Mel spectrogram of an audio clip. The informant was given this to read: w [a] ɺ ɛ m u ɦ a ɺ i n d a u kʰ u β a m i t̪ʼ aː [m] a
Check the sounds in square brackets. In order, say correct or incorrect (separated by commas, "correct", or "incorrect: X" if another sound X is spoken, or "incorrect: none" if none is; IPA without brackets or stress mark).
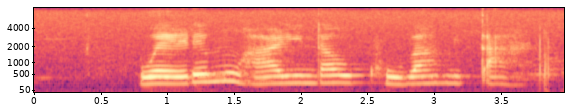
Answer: incorrect: ɛ, incorrect: n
